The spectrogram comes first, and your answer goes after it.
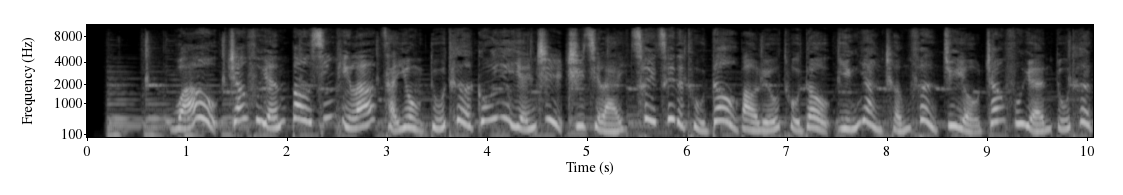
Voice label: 女4号促销; 章福元熟食

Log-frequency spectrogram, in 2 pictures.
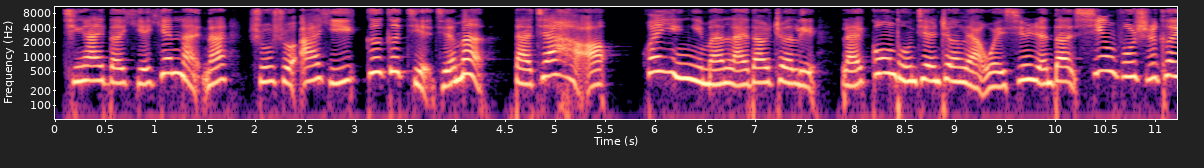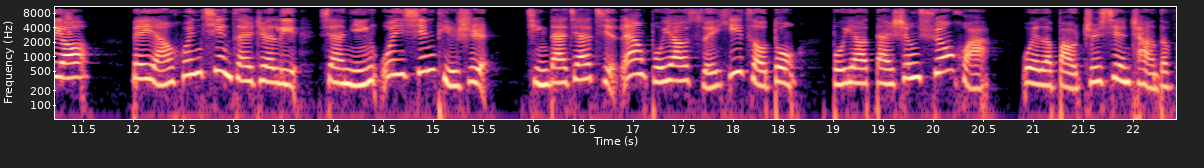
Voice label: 女 童声 婚礼提示

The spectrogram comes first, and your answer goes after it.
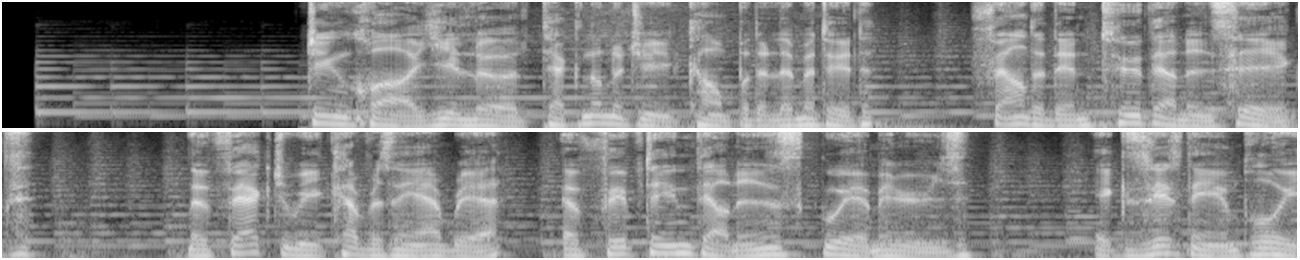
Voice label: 宣传片 自然流畅, 男 英文

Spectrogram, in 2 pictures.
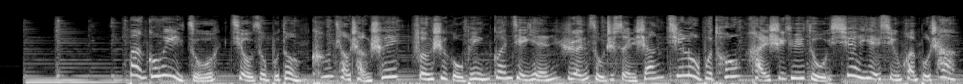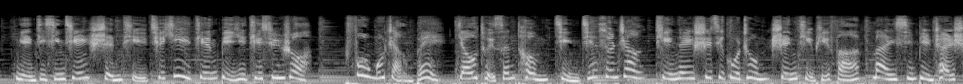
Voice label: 女; 飞碟说; 砭石贴

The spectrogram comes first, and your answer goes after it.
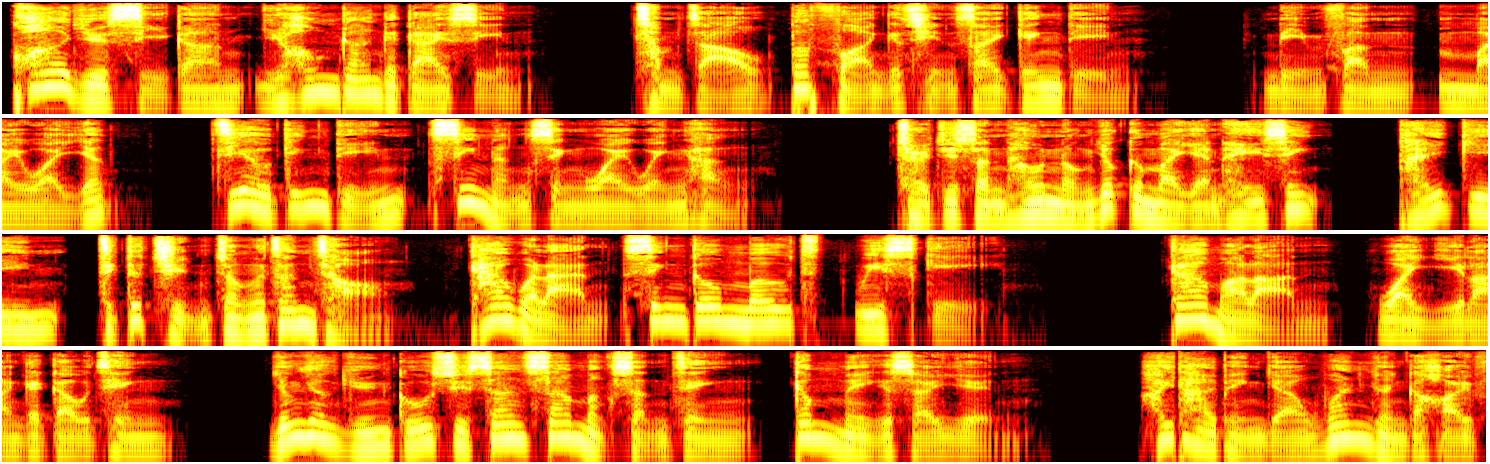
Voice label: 男 广告 品酒优雅

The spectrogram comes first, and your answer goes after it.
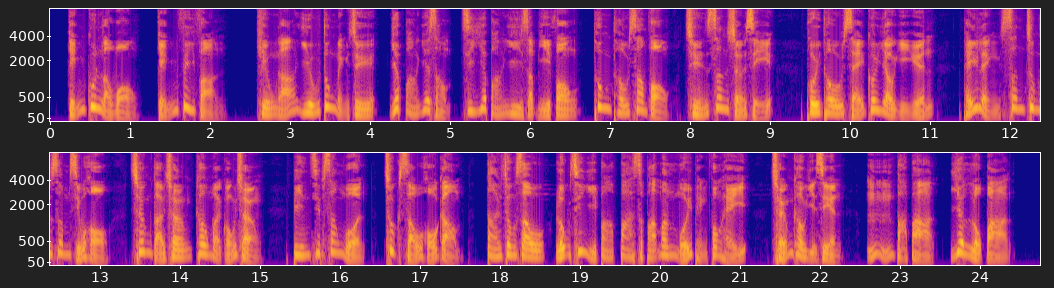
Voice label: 粤语男 地产广告

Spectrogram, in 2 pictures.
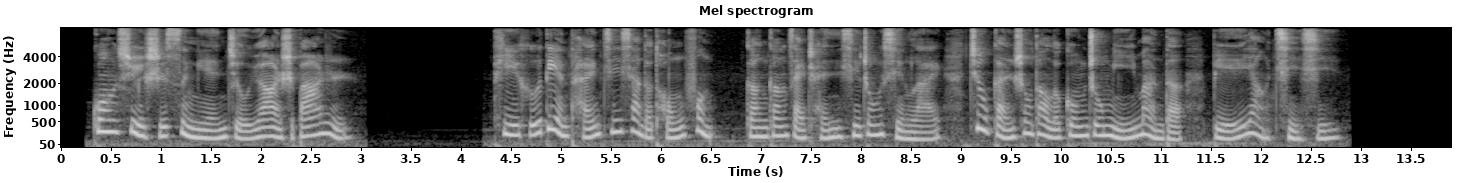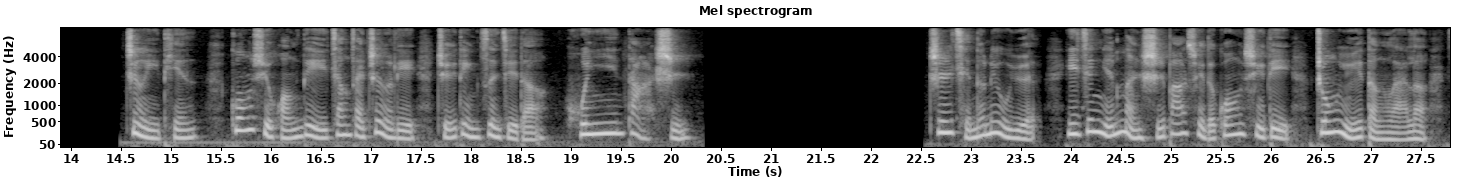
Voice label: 女 纪录片; 甄选后妃

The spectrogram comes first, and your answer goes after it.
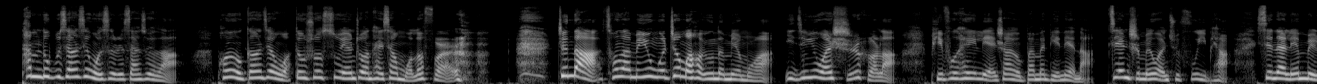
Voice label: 女9号抖音视频配音; 素人面膜

